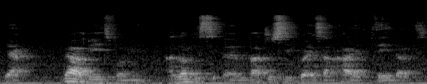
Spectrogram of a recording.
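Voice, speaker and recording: A man's voice: on the low side, fairly even intonation, brisk. A man giving his opinions as a panelist in a casual review discussion. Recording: very echoey room, distant mic, faint noise.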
